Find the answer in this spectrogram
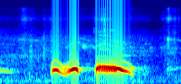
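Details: Spotted dove with a bell-like voice cooing to provoke rival males: a single phrase of a wavering double note followed by a loud, drawn-out, falling coo.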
